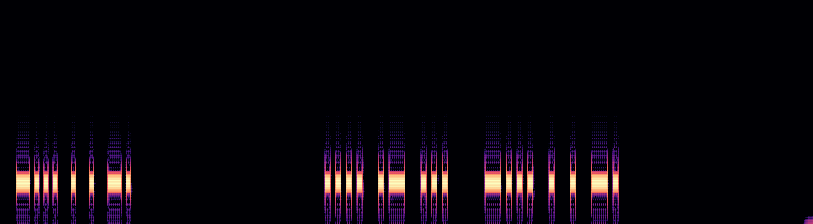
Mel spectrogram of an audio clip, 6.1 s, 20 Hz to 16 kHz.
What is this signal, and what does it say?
Morse code, heard as a keyed tone, about 36 wpm, 700 Hz. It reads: BEEN HAS BEEN
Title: Speed-Racing - Sets of 2 Words 30wpm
